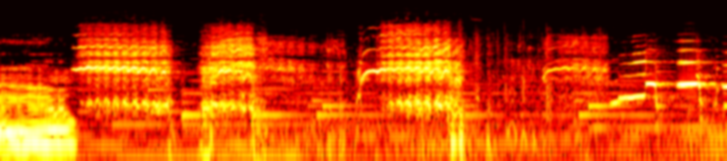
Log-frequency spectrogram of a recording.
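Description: A horse neighing four times, each whinny high and quavering and about a second long, the third opening with a quick rising sweep. A low falling call comes just before the first whinny, and plucked music notes play near the end.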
